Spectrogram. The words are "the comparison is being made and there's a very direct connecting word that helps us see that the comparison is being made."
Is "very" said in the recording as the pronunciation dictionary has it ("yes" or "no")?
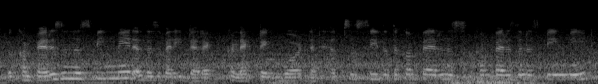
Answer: yes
